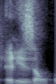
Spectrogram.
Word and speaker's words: Ohrizon: Puis Horizon, ça s'écrit O O-H, Horizon, Horizon, parce qu'ils font dans le AR.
